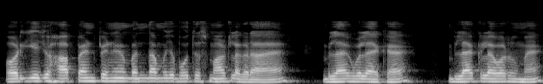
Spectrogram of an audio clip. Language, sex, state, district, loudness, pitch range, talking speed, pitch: Hindi, male, Chandigarh, Chandigarh, -15 LUFS, 130-145 Hz, 230 wpm, 135 Hz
